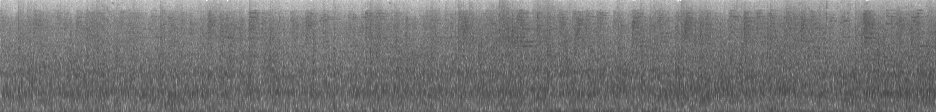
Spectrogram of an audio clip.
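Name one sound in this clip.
A large army marches with a steady clatter of armour and feet.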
